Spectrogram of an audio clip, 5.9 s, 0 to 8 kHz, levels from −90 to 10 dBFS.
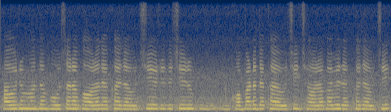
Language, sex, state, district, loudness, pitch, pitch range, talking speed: Odia, female, Odisha, Malkangiri, -14 LUFS, 260 Hz, 255-270 Hz, 155 wpm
